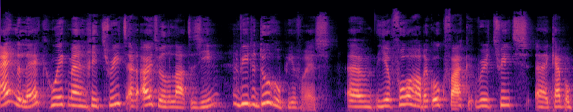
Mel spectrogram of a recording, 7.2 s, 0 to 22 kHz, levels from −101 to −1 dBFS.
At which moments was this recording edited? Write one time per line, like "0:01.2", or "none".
0:02.9
0:04.2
